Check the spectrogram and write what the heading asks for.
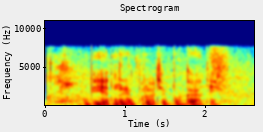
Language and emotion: Russian, sad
